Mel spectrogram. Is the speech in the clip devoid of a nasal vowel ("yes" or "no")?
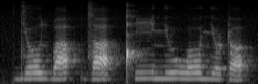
yes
